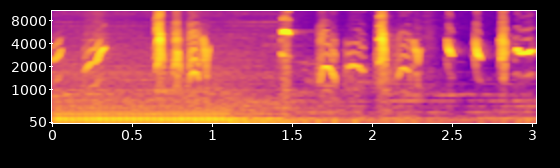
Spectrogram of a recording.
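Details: Caged sooty-headed bulbul in its third week of training among a group of other birds, singing in a chattering, full-voiced style: quick bursts of sharp chirps and short downward whistled notes, with a low mechanical hum underneath at first.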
